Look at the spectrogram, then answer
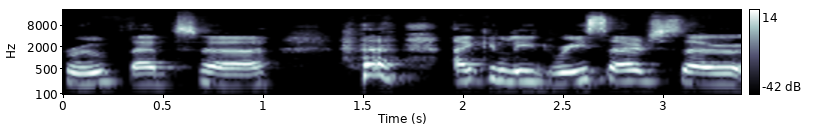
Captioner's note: laughs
